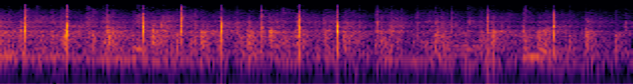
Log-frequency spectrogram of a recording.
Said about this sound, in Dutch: Een groot applaus voor deze kleine reizigers en hun begeleiders.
